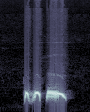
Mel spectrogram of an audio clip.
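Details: One spotted dove phrase in the thổ voice style, meant to prompt wild-caught doves to answer: a short warbling double coo followed by a longer, even, slightly falling coo, clean and close with no other sounds.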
